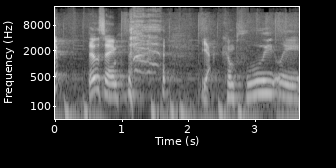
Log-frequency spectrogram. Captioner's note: laughing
